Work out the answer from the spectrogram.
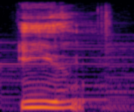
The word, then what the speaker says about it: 이응: It sounds like NG sound. 응, 응, 응. Today's lesson takes some of your time thanks to this consonant. As you can tell, 이응 is kind of different from other consonants because it's pronounced as 받침 only.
